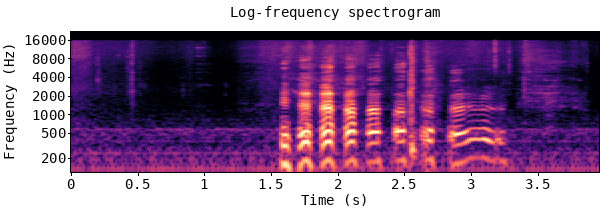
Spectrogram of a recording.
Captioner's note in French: rigole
